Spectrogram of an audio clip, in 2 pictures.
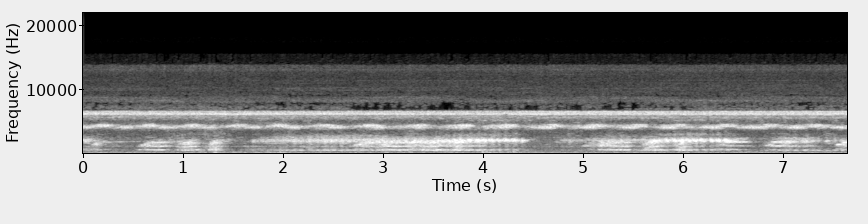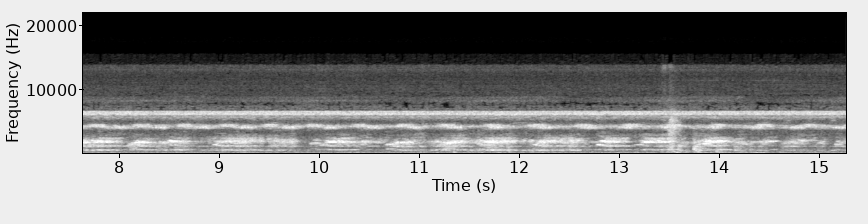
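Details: A rain-time chorus of frogs: rattling, pulsed croaks in uneven runs, with several callers overlapping. A constant shrill buzzing hums underneath, and a single sharp click stands out late in the recording.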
